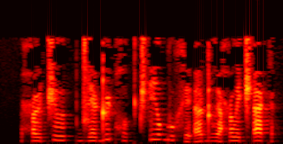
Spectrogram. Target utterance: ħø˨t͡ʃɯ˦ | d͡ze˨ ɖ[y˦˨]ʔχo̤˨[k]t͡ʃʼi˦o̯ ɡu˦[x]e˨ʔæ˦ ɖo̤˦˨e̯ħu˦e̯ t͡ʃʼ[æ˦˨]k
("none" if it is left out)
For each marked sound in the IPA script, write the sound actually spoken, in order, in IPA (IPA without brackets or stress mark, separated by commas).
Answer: y˦, k, x, æ˦˨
